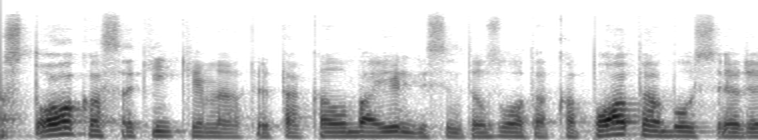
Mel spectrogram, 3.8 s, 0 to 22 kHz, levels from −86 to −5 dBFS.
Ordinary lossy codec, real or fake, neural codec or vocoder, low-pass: Opus, 64 kbps; fake; codec, 32 kHz, 1.9 kbps, SNAC; 14.4 kHz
